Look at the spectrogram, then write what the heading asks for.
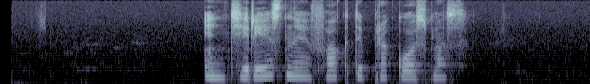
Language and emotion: Russian, neutral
